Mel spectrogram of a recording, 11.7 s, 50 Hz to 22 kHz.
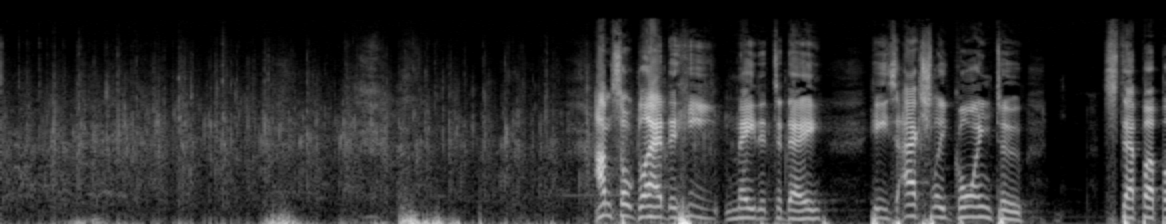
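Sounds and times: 
audience clapping: 0.0 - 8.0
dull low thumps: 2.6 - 3.1, 4.0 - 4.7
speech: 6.0 - 10.4, 11.0 - 11.6.

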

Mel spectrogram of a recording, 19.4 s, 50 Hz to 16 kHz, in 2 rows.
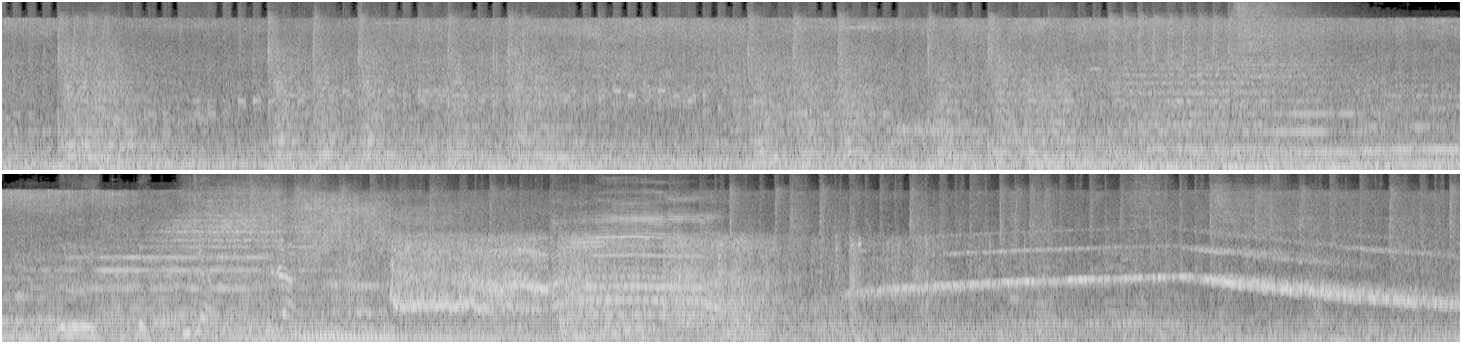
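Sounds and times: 
car tires skidding and squealing before a crash with a motorcycle: 0.0 - 19.4
roaring engine noise: 0.0 - 19.4
people shouting: 10.1 - 16.2.

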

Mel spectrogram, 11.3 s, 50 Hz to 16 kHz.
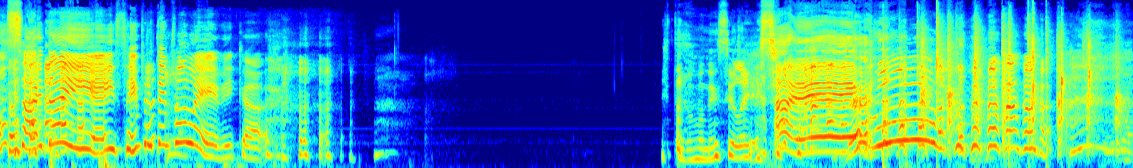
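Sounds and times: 
sharp hand claps: 0.0 - 1.2, 7.7 - 11.3
excited vocal sounds: 0.0 - 1.8, 7.6 - 11.3
person laughing loudly: 0.0 - 1.9, 2.7 - 3.9, 7.6 - 11.3
speech: 0.1 - 3.3, 6.8 - 11.3.

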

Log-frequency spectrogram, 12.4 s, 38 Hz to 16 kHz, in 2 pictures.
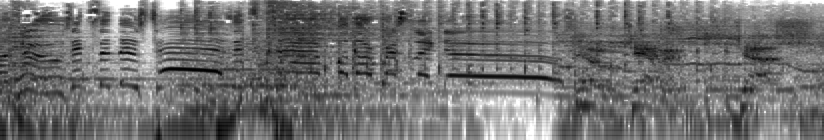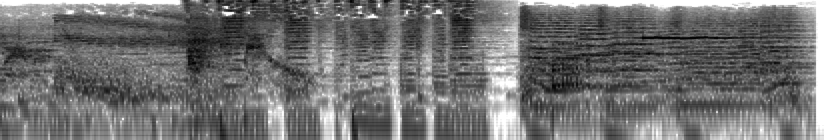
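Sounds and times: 
dense driving music: 0.0 - 11.5
robot transformation sound effect: 5.8 - 9.8.

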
